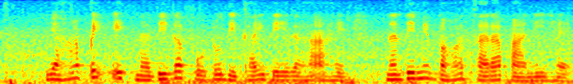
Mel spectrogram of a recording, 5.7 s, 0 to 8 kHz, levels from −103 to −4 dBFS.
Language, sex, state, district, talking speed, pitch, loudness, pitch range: Hindi, female, Maharashtra, Mumbai Suburban, 165 wpm, 160 Hz, -17 LUFS, 140-190 Hz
